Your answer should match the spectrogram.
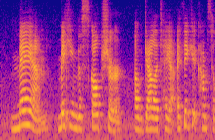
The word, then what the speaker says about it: Galatea: So I'm gonna spend the next, I don't know, half hour reading this, which I now know is pronounced Galatea.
